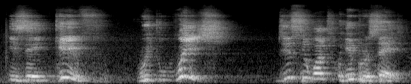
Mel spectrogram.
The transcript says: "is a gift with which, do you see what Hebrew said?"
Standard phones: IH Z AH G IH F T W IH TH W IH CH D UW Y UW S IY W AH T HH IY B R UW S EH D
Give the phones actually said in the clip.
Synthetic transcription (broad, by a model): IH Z AH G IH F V W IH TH W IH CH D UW Y UW S IY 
